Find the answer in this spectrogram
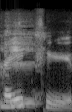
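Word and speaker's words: Reiki: Raiki, let's say it like Raiki.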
